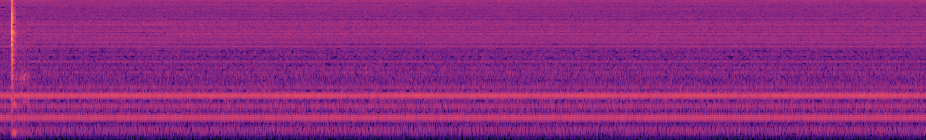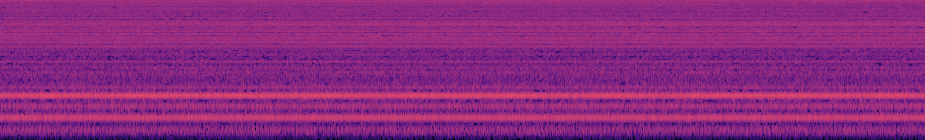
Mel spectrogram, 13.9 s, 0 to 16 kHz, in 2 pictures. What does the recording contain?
0103 DVW500 int cpslock
DVW500 capstan servo locking after unthreading tape.
This sample is part of a set featuring the interior of a Sony DVW500 digital video tape recorder with a tape loaded and performing various playback operations.
Recorded with a pair of Soundman OKMII mics inserted into the unit via the cassette-slot.
cue, digital, dvw500, eject, electric, field-recording, jog, machine, mechanical, player, recorder, shuttle, sony, technology, video, vtr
